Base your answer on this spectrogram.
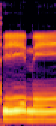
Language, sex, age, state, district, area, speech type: Odia, male, 30-45, Odisha, Kalahandi, rural, read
